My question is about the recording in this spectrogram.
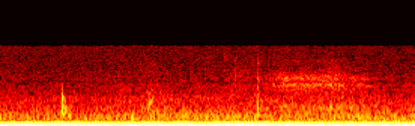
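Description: A man sniffing faintly in a pause in his speech, overcome with emotion, with a few faint clicks, over the steady hum and hiss of an old tape recording.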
